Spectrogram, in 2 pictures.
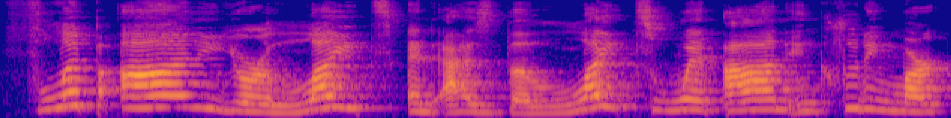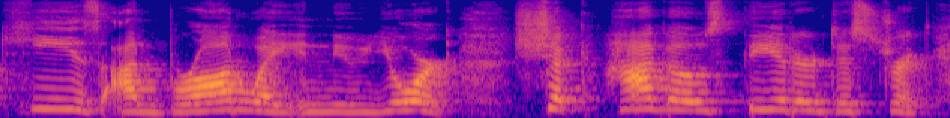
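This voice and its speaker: A woman hosting an informal history storytelling talk, speaking conversationally with animated asides and emphatic pauses. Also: fairly high pitch.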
